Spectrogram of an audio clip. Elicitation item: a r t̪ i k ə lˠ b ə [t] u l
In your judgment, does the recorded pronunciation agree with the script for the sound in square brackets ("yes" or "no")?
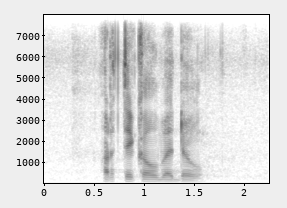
no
